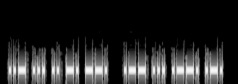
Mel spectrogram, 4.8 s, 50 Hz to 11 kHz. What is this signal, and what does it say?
Morse code, heard as a keyed tone, about 25 wpm, 600 Hz. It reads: USING WSPR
